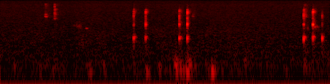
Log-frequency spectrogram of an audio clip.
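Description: Near silence broken by faint computer mouse clicks, several coming as quick double clicks.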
